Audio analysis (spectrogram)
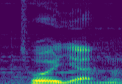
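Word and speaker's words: Jiyan: Choyan, that's how you pronounce it.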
